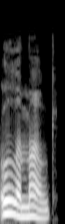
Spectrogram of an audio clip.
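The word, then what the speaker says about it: Ole Munch: some surprising Revelations about ol Munch or ulam monk as it's pronounced and finally explained his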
